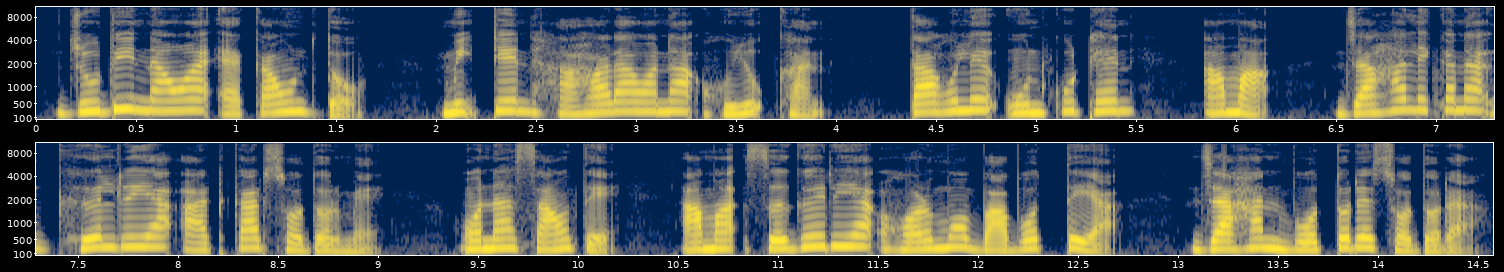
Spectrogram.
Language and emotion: Santali, neutral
